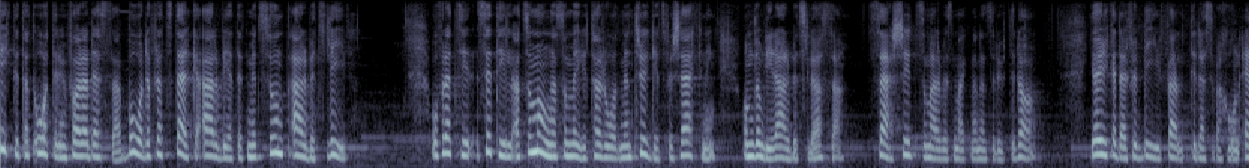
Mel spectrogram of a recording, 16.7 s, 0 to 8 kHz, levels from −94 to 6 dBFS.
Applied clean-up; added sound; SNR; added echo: neural separator model SepFormer DNS4.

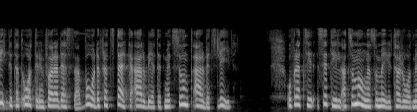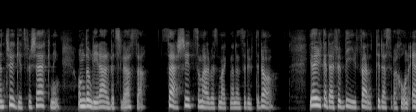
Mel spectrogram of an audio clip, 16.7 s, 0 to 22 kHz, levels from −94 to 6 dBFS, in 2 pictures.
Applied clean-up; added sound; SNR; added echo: neural mask model DeepFilterNet 3.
